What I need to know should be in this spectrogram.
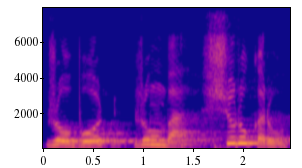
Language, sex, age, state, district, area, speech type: Hindi, female, 30-45, Uttar Pradesh, Sonbhadra, rural, read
